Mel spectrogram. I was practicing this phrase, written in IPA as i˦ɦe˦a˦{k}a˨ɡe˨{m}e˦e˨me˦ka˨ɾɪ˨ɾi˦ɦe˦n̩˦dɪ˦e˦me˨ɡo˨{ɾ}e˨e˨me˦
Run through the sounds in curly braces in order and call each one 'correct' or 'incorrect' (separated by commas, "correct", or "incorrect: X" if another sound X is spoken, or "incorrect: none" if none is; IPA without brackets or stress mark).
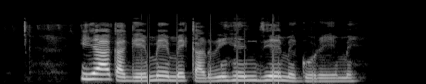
correct, correct, correct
